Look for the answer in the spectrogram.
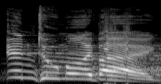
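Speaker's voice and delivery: very high, loud, slow command; monster shout. A narrator's reading. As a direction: bellow the order. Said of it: "shouted the monster".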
